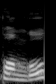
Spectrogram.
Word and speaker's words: Pongo: to tell you that it is written and pongo but n is silent so you pronounce just Pongo he stood about 18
